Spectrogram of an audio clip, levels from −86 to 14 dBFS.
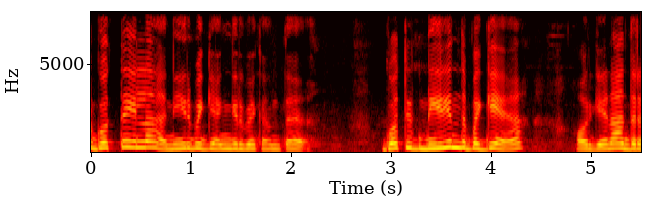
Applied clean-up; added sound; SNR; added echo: none; none; none; none.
